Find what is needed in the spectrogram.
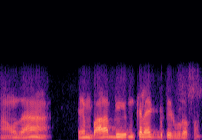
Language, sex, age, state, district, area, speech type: Kannada, male, 45-60, Karnataka, Bellary, rural, conversation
